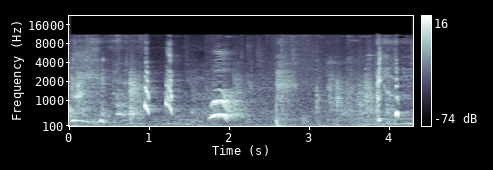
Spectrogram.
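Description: People laughing in several short bursts, the loudest about two seconds in, at a dog chasing a laser-pointer dot.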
